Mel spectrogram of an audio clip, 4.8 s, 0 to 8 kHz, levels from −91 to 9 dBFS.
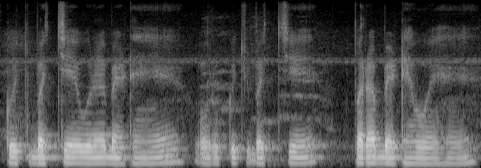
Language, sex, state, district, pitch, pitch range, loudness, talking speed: Hindi, male, Uttar Pradesh, Saharanpur, 100 Hz, 95-105 Hz, -19 LUFS, 150 wpm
